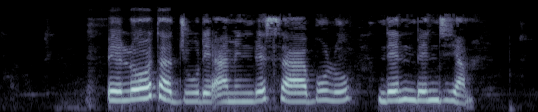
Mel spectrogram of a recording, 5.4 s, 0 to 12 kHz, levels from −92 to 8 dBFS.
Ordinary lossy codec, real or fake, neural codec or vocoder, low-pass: Opus, 24 kbps; real; none; 7.2 kHz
